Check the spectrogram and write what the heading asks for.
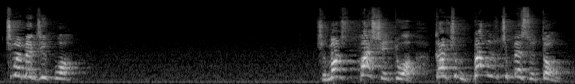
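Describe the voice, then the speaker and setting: Woman seer, high voice, combative preaching, rhetorical questions, laughs between points. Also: very animated, unhurried, sharp tone. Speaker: spiritual seer giving prophecies. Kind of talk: preaching spiritual warnings to an audience.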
